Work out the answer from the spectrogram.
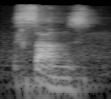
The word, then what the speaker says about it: Psalms: Can you imagine all along I've been saying Sam's? And the company name is Sam's. So there is a difference between the two. So those who have a very good sense of pronunciation, they will always be very, very cautious about the pronunciation of the two words. Psalms. Yes. And it's the Psalms. The Bible Psalms, yes. And this is Sums.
